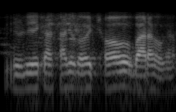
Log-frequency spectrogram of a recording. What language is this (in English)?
Hindi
